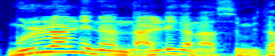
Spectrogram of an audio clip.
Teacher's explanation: 리을 때문에 니은이 바로 리을로 바뀌게 되고요. 그다음에 뒤에 있는 리을 때문에 앞에 있는 니은이 바로 리을로 바뀌게 됩니다.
